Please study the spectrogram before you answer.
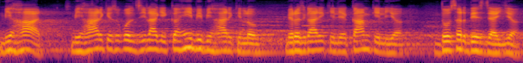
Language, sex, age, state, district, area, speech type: Maithili, male, 18-30, Bihar, Supaul, rural, spontaneous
